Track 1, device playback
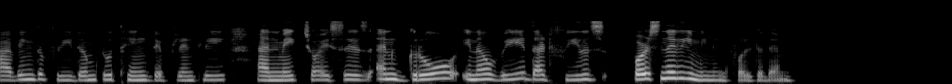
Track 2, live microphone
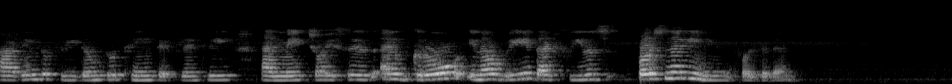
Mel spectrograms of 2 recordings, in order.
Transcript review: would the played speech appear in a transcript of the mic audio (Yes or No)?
Yes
